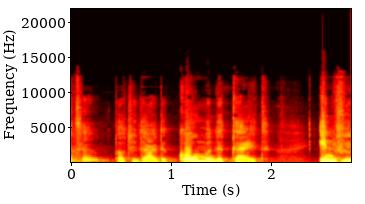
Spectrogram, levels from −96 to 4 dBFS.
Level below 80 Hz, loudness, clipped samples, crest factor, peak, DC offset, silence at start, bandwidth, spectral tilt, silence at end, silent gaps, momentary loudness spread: -50 dBFS; -14 LUFS; under 0.1%; 14 dB; 0 dBFS; under 0.1%; 0 s; 12 kHz; -5.5 dB/octave; 0 s; none; 14 LU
